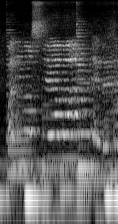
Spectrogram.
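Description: A young girl singing solo over acoustic guitar accompaniment, starting a new sung phrase at the outset and holding long notes.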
